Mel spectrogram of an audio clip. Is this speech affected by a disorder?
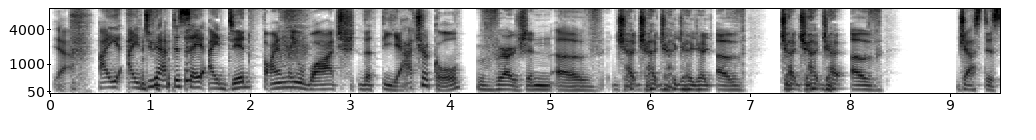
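Yes: stutter; self-reported stutter; expects stutter to be an obstacle for some listeners; here repeated sounds, prolonged sounds.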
